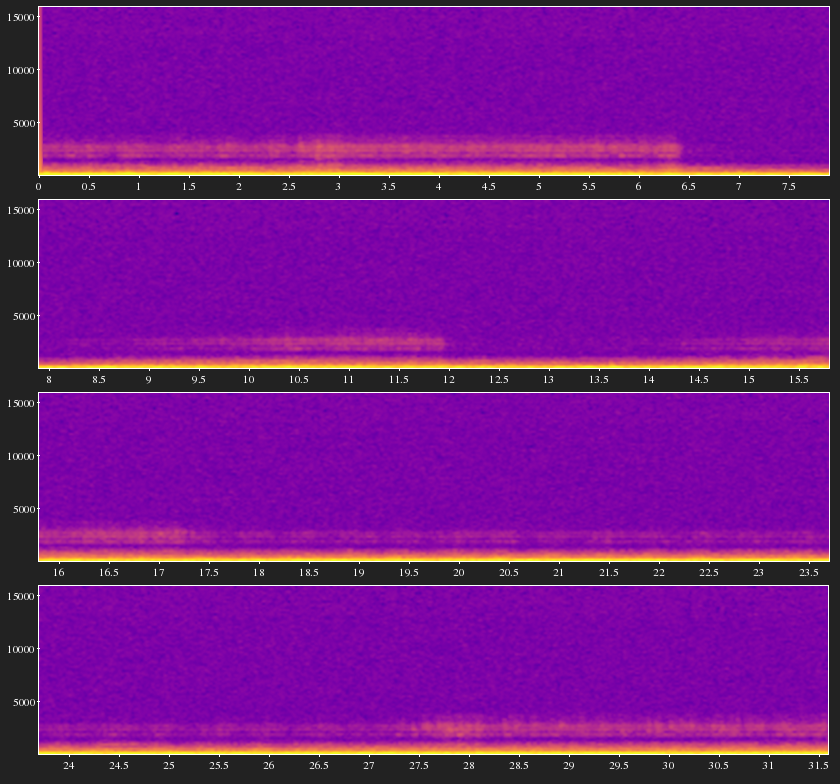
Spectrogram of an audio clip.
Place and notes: Molėtai, Lithuania, a lamp pole
Matallic lamp pole not so far from a fountain. Geophone recording.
